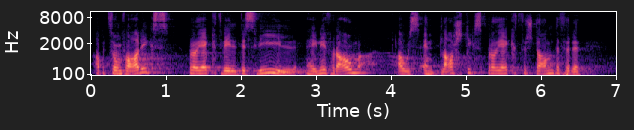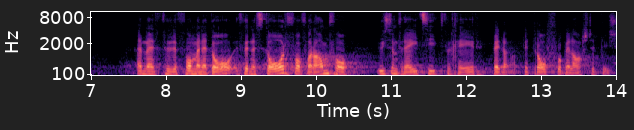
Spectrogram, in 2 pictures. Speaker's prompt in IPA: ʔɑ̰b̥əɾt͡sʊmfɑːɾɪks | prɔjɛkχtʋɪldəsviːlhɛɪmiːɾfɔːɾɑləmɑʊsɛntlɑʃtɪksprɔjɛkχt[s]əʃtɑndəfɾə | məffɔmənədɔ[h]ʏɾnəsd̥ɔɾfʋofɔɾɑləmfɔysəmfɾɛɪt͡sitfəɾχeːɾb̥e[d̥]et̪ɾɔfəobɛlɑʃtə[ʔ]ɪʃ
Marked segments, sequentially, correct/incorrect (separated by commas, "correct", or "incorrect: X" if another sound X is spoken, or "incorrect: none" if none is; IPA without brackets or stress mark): incorrect: f, incorrect: f, incorrect: b̥, incorrect: t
